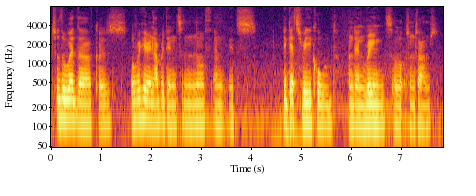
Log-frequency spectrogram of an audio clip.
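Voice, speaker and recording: Brief: young male engineering student from Nigeria, steady mellow voice, light guitar under. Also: mid-range voice, normal speed. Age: young adult. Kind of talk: documentary interview answers.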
